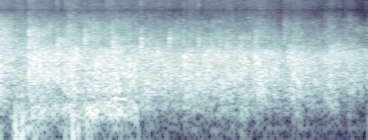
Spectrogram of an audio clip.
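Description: An audience applauds steadily, a dense wash of many hands clapping at once, loud and sustained for a few seconds before thinning slightly toward the end.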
